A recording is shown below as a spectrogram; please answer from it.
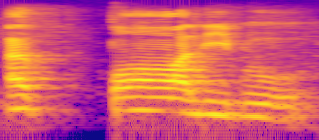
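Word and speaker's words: الطالب: Kemudian talibun, talibun ketika masuk alif lam menjadi at-talibu, ya, at-talibu.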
